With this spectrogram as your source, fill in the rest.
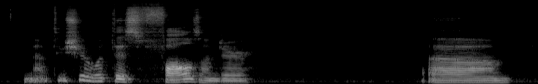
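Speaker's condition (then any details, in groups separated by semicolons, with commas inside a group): No condition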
